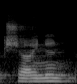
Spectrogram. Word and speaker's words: Sheinin: My name is Eric Scheinen. I'll spell that for you. S-H-E-I-N-I-N.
